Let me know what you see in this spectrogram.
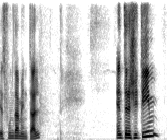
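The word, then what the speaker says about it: שטים: eso ocurre en sitim Cómo se dice en hebreo se dice shtim Qué traduce acasia eso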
